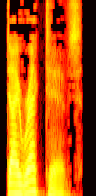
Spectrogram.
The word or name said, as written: directives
